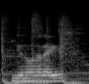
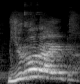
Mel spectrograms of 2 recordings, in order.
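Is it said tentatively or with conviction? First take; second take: tentatively; with conviction. First: It is said tentatively, without conviction. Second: It is said firmly, with conviction.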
